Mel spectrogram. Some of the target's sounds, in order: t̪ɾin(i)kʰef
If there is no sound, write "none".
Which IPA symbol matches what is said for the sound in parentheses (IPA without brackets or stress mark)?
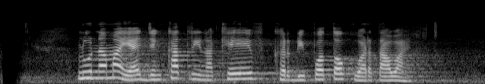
a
